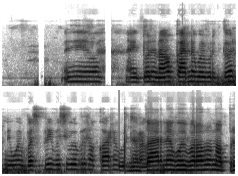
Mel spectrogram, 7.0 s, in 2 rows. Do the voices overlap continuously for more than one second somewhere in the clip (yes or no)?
no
